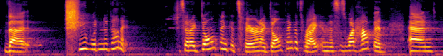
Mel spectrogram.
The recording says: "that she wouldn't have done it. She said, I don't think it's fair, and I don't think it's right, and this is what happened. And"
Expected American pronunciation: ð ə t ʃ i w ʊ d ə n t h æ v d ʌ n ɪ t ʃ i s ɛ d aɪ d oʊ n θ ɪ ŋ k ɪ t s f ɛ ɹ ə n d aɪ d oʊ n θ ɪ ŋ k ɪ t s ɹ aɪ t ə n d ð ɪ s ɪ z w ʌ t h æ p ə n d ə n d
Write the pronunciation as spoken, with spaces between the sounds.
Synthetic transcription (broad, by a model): ð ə t ʃ i w ʊ d n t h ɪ v d ʌ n ɪ t ʃ i s ɛ d aɪ d oʊ n θ ɪ ŋ k ɪ t s f ɛ ɹ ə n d aɪ d oʊ n θ ɪ ŋ k ɪ t s ɹ aɪ t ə n ð ɪ s ɪ z w ʌ t h æ p ə n d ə n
